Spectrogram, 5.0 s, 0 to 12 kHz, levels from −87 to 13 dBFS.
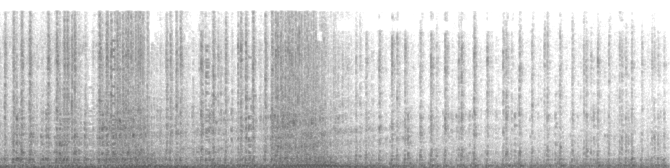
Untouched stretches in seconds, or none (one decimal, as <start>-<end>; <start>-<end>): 0.0-5.0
